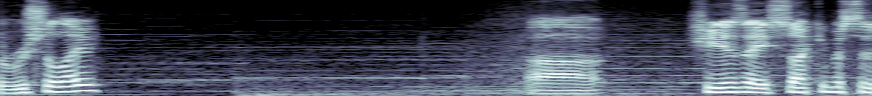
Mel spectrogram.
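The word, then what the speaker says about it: Arueshalae: I love Arushula. Even if I can never say her name right because it's Arushule.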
